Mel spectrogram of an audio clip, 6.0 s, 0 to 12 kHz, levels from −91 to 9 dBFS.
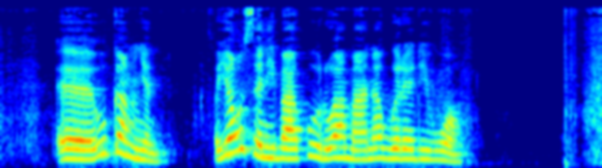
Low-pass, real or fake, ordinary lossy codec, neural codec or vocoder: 9.9 kHz; real; Opus, 64 kbps; none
